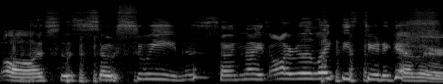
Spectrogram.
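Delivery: high, cooing delight; gushing. Retold or imitated. Viewer recalling a reaction to the couple, gushing high.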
